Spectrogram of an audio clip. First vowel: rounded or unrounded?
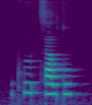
unrounded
